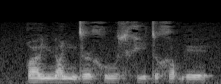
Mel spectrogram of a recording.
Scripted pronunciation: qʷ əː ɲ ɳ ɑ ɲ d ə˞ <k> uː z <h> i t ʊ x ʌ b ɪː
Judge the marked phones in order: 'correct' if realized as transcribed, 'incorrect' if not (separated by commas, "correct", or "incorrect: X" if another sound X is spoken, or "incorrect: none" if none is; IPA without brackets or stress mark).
incorrect: x, incorrect: x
